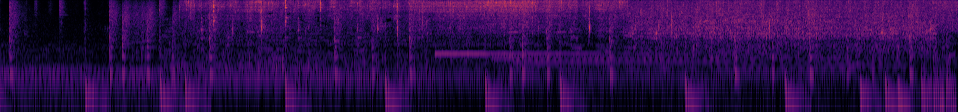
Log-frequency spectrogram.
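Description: Chicken pieces frying in cooking oil in a frying pan, a steady sizzle that starts about two seconds in, with small clicks and scrapes as the pieces are stirred.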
